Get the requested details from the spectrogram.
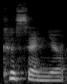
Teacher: we would tend to add a vowel between the K and the S sound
